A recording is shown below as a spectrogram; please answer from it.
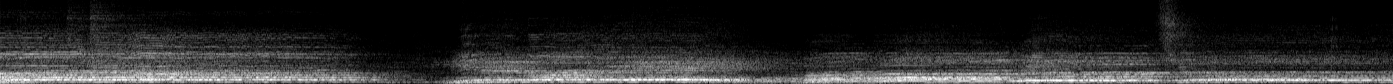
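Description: A group of voices singing a Nepali worship song together in long held phrases, with short breaks between phrases, over little instrumental backing.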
